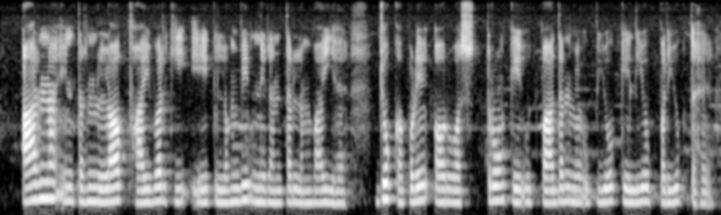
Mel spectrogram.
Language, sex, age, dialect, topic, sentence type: Hindi, female, 31-35, Awadhi Bundeli, agriculture, statement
